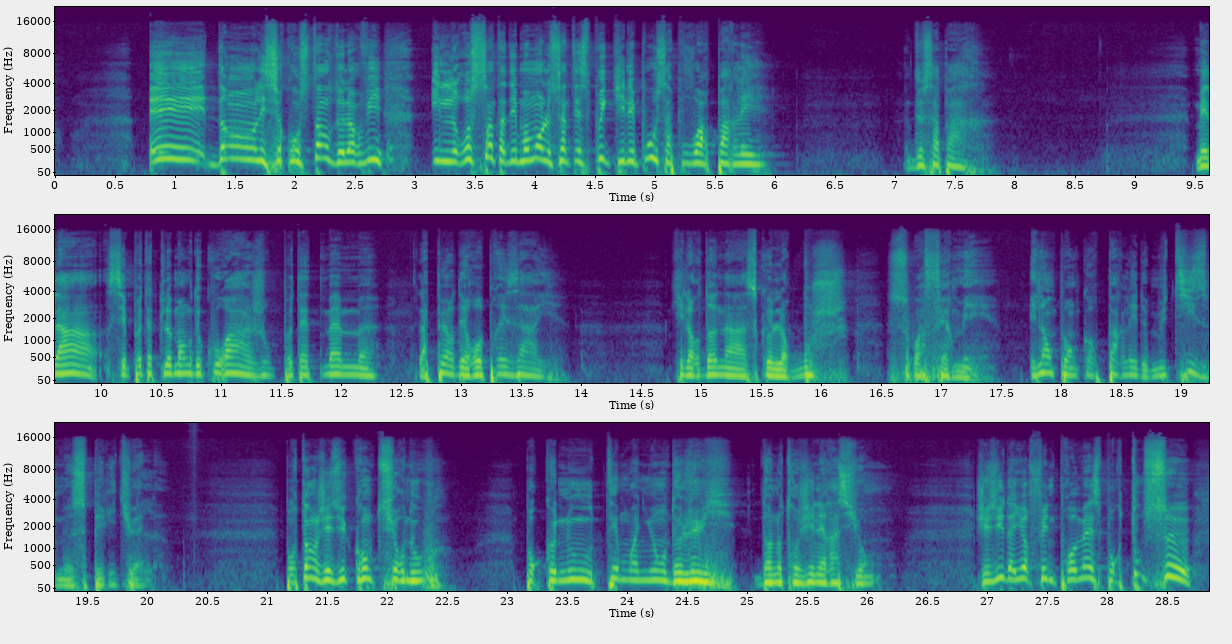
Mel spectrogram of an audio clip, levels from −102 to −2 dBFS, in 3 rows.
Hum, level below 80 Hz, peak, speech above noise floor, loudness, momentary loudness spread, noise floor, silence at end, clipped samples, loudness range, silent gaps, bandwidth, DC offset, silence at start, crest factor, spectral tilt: none; -42 dBFS; -6 dBFS; 47 dB; -25 LUFS; 11 LU; -71 dBFS; 0.15 s; under 0.1%; 7 LU; none; 15.5 kHz; under 0.1%; 0.8 s; 20 dB; -6 dB/octave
